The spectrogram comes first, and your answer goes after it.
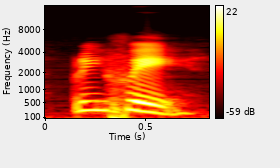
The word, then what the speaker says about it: prive: Nah, kalau dalam akuntansi, pengambilan pribadi oleh pemilik itu namanya adalah prive atau tulisannya PRIVE, prive atau bacanya prive.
